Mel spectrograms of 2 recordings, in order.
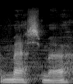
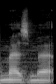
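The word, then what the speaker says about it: Messmer: how to pronounce it it's spelled m SS m e r so that would say to me in like an English accent as mesma but it might be pronounced Mesmer I don't know what's this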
